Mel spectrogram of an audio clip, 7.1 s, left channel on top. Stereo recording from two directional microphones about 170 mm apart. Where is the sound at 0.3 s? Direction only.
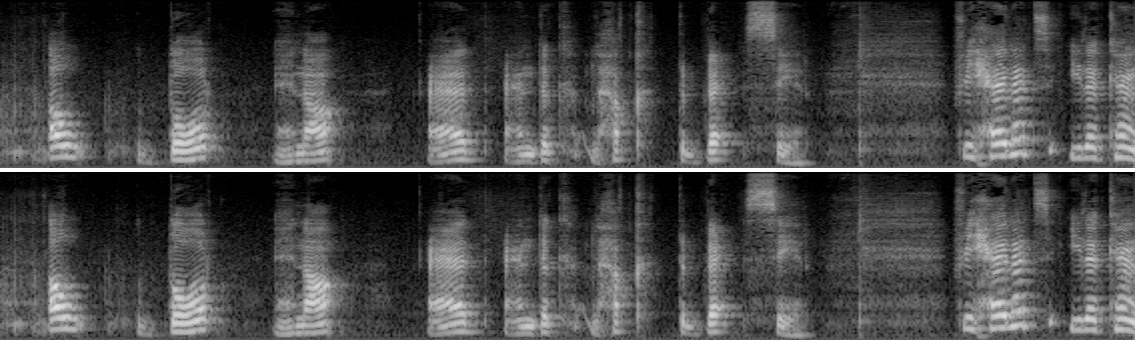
10° right (ahead or behind).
